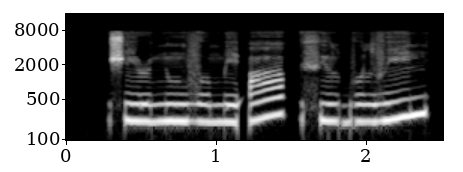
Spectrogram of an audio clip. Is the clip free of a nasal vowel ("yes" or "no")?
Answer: no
